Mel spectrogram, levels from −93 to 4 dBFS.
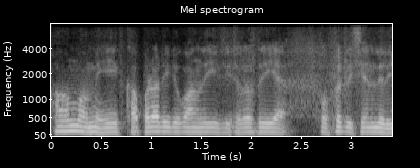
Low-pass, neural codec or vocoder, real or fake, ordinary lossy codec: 7.2 kHz; codec, 16 kHz in and 24 kHz out, 0.4 kbps, LongCat-Audio-Codec, fine tuned four codebook decoder; fake; none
